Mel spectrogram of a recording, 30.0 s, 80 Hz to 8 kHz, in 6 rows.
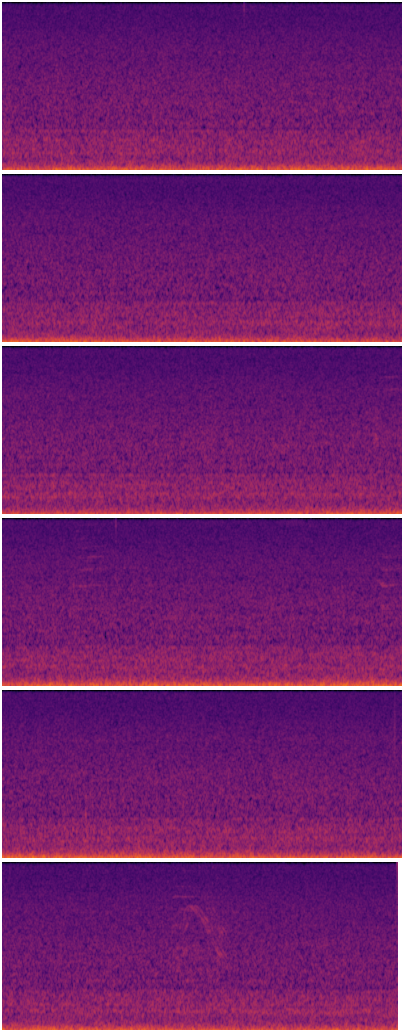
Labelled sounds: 16.0	16.3	killer whale, northern resident, 2.3 to 2.4 kHz
19.7	20.0	killer whale, northern resident, 2.3 to 2.7 kHz
27.1	27.6	killer whale, northern resident, 2.6 to 4.3 kHz

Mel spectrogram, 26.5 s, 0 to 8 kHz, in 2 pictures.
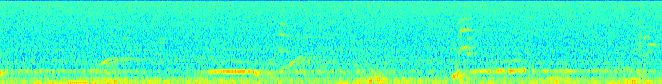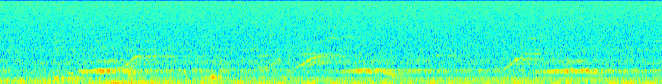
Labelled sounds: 2.1	2.4	humpback whale, 0.80 to 0.86 kHz
5.6	6.2	humpback whale, 0.80 to 2.7 kHz
9.2	9.5	humpback whale, 1.3 to 3.0 kHz
15.9	16.3	humpback whale, 0.80 to 0.96 kHz
18.4	18.7	humpback whale, 0.86 to 1.0 kHz
19.2	19.8	humpback whale, 0.80 to 1.1 kHz
23.5	24.1	humpback whale, 0.80 to 1.1 kHz

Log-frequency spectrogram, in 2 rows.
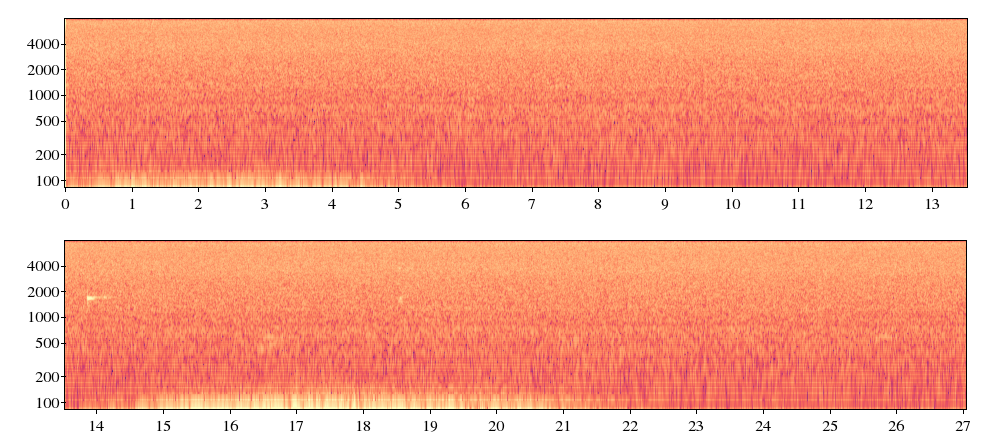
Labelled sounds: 13.8	14.1	fishing gear, 1.5 to 1.8 kHz

